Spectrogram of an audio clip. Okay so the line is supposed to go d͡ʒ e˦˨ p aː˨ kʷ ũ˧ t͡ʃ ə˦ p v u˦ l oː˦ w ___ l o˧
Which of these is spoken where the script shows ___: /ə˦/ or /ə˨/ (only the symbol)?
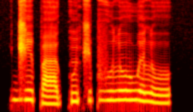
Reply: ə˦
